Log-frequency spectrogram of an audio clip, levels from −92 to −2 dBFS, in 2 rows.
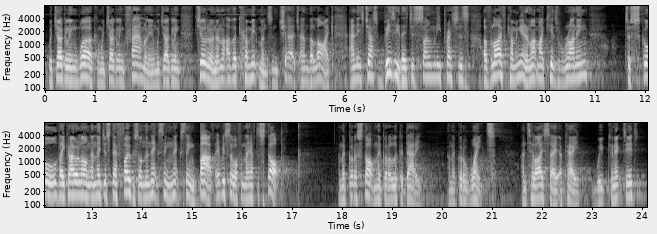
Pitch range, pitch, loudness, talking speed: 140-175 Hz, 155 Hz, -20 LUFS, 210 wpm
